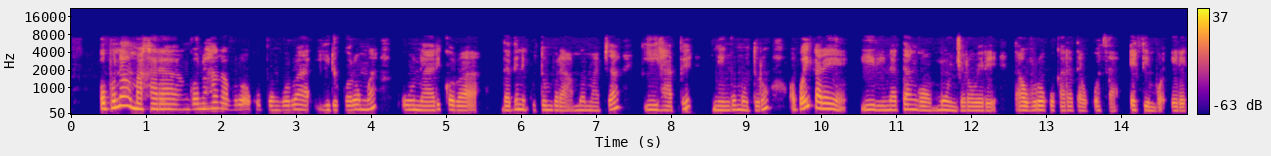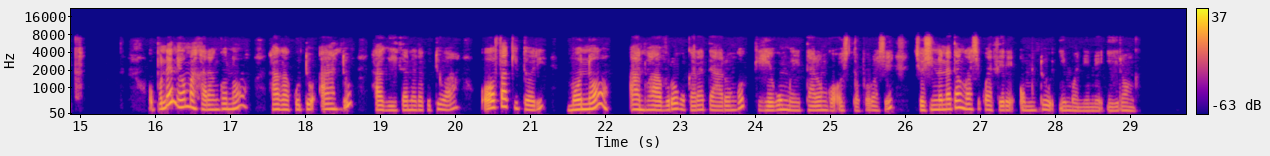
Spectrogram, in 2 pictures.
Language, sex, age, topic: Oshiwambo, female, 25-35, agriculture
